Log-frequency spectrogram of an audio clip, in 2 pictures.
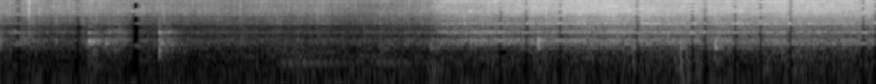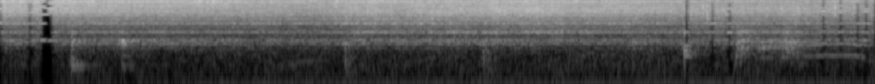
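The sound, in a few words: beef searing in a hot wok on an electric stove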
